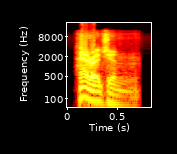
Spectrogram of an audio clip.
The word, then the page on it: Harijan: British English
